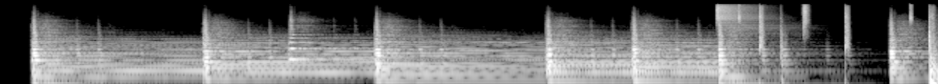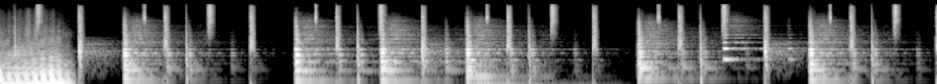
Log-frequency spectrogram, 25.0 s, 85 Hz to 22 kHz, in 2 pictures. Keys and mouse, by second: 2.7-3.9 drag, 4.3 click, 5.9 click, 7.0 click, 9.0 click, 10.0 click, 10.9 ctrl+z, 10.9-12.2 drag, 11.6 shift+h, 13.3 ctrl+z, 16.8 click, 17.2 click, 17.5 click, 17.9 click, 18.3 click, 18.6 alt+h, 18.9 click, 19.1 Delete, 19.3 ctrl+z, 19.6 h, 20.6 click, 23.1 click.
